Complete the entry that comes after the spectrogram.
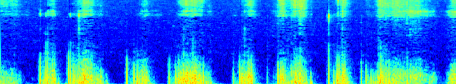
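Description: Long nails scratch across a small solid light-wood block with engraved lettering and a string loop, held in the fingers. Repeated low, dry scraping strokes with sharp taps between them; the sound is dull and short, with no ring.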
